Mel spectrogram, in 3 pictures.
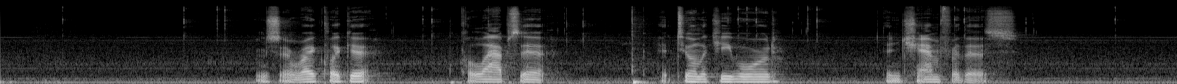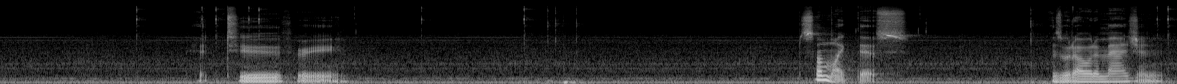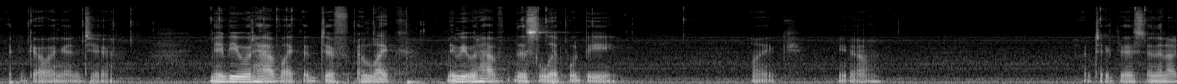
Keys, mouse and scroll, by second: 0.0 r, 0.6-1.9 drag, 2.2 right click, 4.2 click, 4.6 alt+middle click, 5.7 right click, 6.3 2, 7.3 click, 7.5 click, 8.1 scroll down 2, 9.5 click, 11.2-13.2 drag, 13.8 click, 14.3 click, 16.0-17.0 drag, 17.2 middle click, 17.6-22.1 alt+middle drag, 23.3 click, 23.8 alt+middle click, 24.7 middle click, 25.7 click, 26.2 click, 26.4 click, 27.1 middle click, 27.6 F4, 28.8 click, 29.0 click, 29.2 alt+middle click, 30.4-34.5 drag, 34.9 right click.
